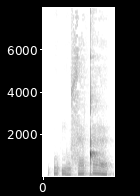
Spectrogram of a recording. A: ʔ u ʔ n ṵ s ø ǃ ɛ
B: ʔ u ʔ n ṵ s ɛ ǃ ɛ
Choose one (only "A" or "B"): B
